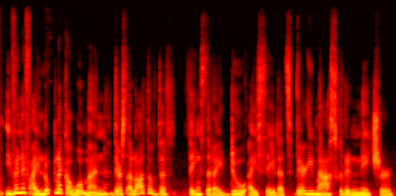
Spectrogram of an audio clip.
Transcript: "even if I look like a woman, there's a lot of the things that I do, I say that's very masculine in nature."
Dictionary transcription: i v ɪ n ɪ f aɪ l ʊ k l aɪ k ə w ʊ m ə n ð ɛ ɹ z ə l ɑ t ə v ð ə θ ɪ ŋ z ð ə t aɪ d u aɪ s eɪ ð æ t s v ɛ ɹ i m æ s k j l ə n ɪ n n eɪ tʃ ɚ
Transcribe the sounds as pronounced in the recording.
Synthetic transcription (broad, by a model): i v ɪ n ɪ f aɪ l ʊ k l aɪ k ə w ʊ m ə n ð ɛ ɹ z ə l ɑ t ə v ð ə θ ɪ ŋ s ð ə t aɪ d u aɪ s eɪ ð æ t s v ɛ ɹ i m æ s k j ə l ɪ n n eɪ tʃ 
